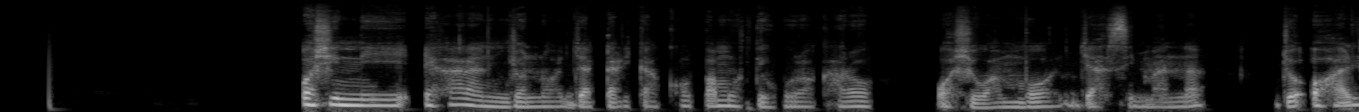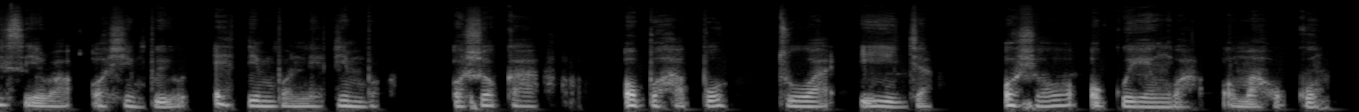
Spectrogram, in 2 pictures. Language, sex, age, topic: Oshiwambo, male, 25-35, agriculture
